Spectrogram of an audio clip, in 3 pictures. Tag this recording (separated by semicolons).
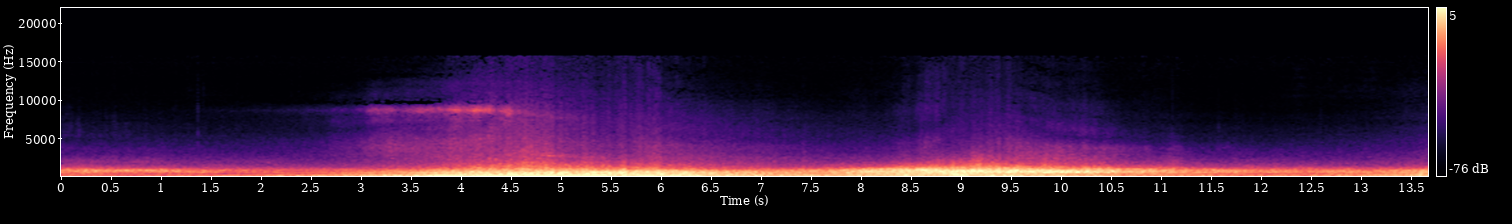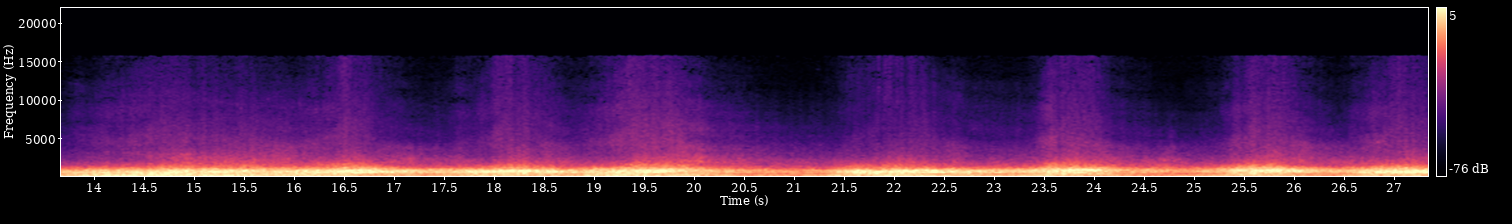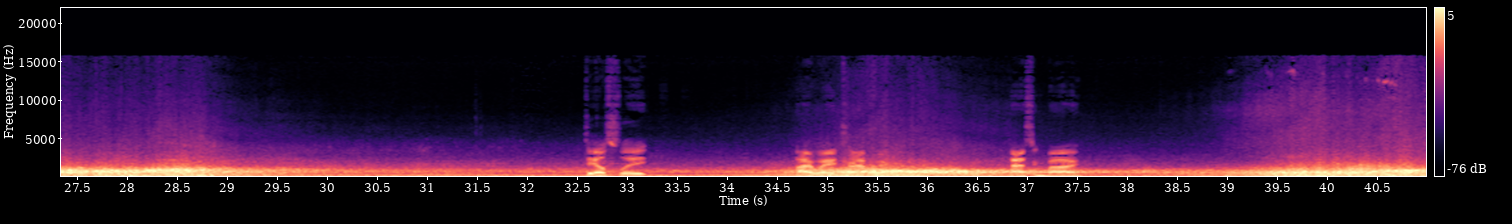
high; speed; Traffic; Highway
